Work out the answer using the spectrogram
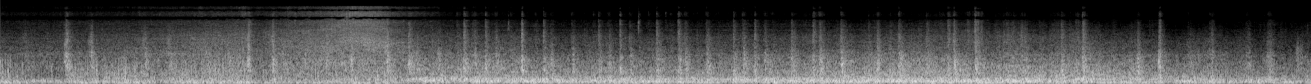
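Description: Southend Pier Railway train passing close by on the pier track, its wheels running on the rails with many clicks. The rumble builds about four seconds in as the coaches go past, and wind noise on the microphone runs under it.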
